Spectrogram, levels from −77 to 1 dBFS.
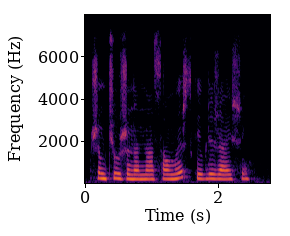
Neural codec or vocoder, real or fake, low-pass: codec, 16 kHz, 4 kbps, FreqCodec, larger model; fake; 7.2 kHz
